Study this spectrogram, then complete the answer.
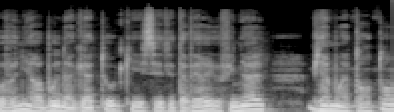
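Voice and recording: The speaker reads aloud in a natural voice, and the pitch varies in an ordinary way.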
